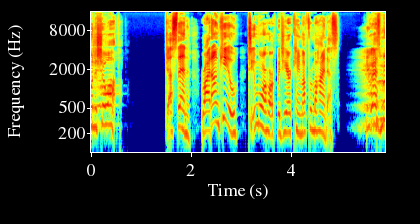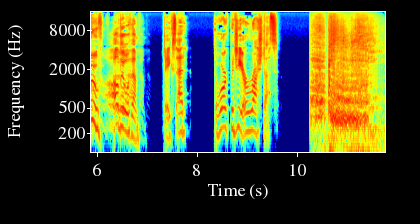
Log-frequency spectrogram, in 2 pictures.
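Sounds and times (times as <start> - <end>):
speech: 0.0 - 0.6, 1.5 - 9.7
loud animal roar: 10.3 - 11.7.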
